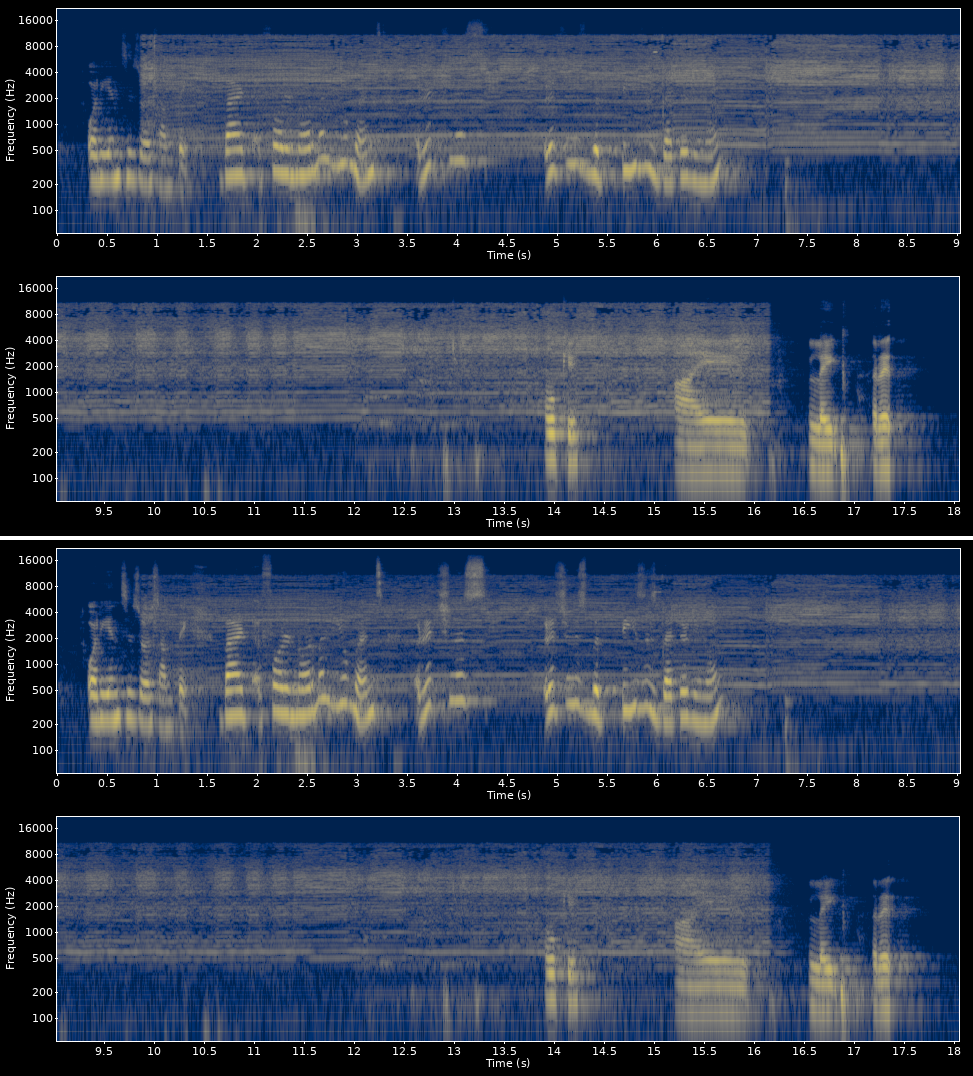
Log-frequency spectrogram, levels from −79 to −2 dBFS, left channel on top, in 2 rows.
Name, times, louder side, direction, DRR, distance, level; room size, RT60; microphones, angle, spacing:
voice 1, 0.3-3.2 3.6-4.3 4.9-6.7, right 3 dB, 50° right, 1.4 m, -27 dB
sound 1, 0.8-16.2, left 5 dB, 25° left, 1.6 m, -35 dB
voice 2, 12.6-13.3 13.9-14.3 15.2-16.0 16.5-17.4, left 5 dB, 55° left, 1.0 m, -26 dB
26.5 x 25.5 x 8.0 m
head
